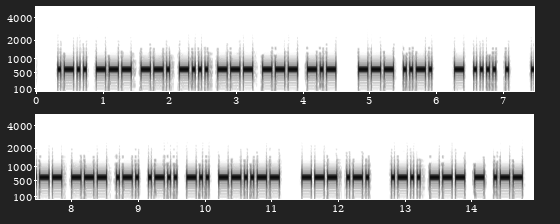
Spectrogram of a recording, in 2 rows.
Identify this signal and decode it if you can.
Morse code, heard as a keyed tone, about 25 wpm, 600 Hz. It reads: LOGBOOK OF THE WORLD, OR LOTW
